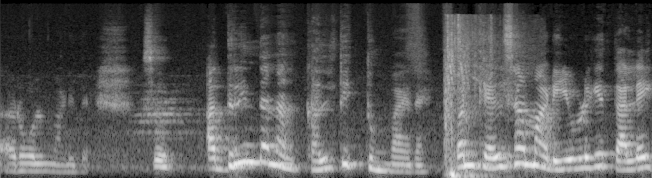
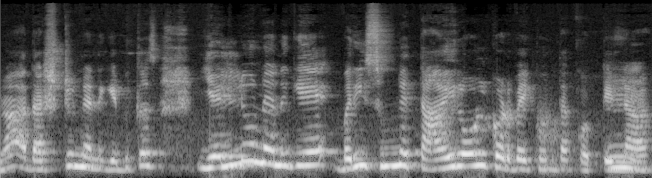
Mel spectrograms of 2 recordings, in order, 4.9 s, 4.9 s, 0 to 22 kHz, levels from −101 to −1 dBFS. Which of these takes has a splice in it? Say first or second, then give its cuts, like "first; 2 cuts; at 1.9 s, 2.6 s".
first; 1 cut; at 3.2 s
